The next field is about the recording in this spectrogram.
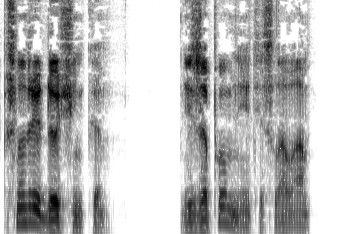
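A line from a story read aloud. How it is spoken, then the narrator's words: Said quietly. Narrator (Russian): тихо сказал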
